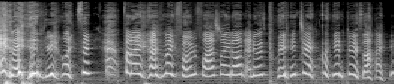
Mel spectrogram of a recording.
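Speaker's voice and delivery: giggling helplessly at her own blunder; laughing. Real, not acted. Streamer to chat about the Uber flashlight, laughing.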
